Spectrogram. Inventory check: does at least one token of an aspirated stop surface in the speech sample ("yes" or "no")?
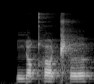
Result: yes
